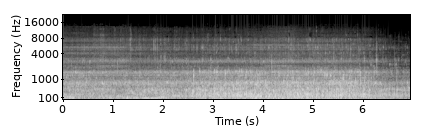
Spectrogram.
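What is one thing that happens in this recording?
Faint crackling ticks sound underwater.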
